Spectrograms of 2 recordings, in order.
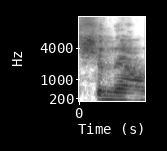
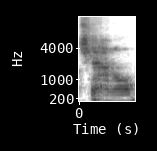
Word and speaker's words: Chanel: And this Chanel, not Channel, but Chanel Chance.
